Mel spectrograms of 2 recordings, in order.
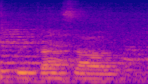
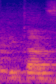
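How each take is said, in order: First: Every sound is pronounced in full. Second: Some sounds are dropped or swallowed. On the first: "cuando una persona dice" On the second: "pero para nosotros"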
